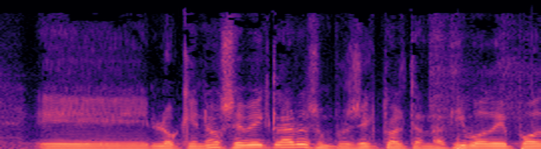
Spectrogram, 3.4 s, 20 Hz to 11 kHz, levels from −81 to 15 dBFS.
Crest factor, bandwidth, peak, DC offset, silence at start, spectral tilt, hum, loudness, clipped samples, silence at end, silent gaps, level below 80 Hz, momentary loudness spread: 12 dB; 10 kHz; 0 dBFS; under 0.1%; 0 s; -7.5 dB/octave; none; -13 LUFS; under 0.1%; 0 s; none; -32 dBFS; 5 LU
